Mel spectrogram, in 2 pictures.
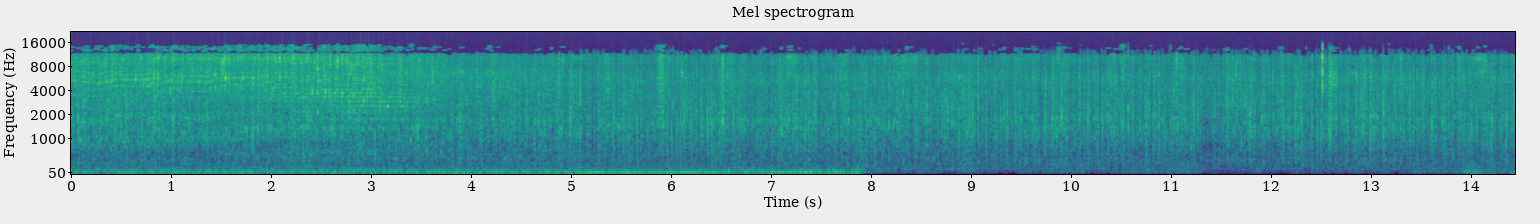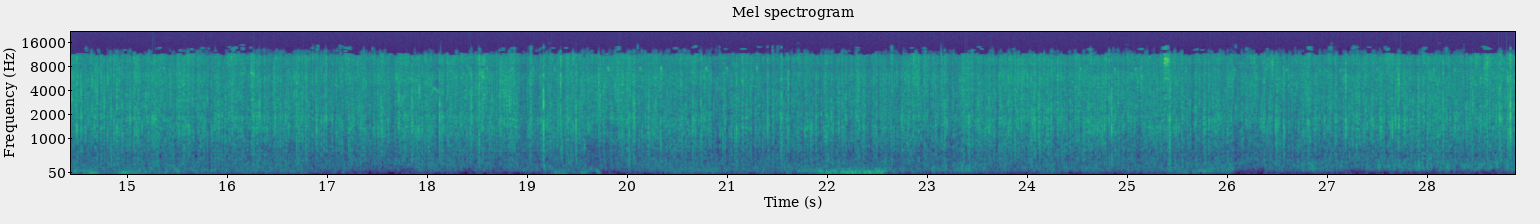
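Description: Rain falling steadily, an even hiss of drops. A low rumble sits under it for the first several seconds and stops abruptly.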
